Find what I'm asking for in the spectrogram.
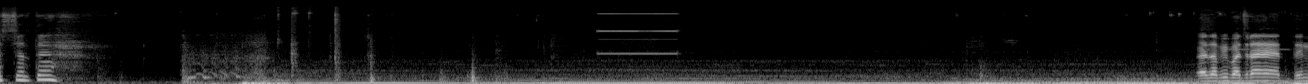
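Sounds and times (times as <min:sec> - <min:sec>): car engine starting and running: 0:00.0 - 0:13.0
short electronic beep: 0:06.0 - 0:06.8.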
